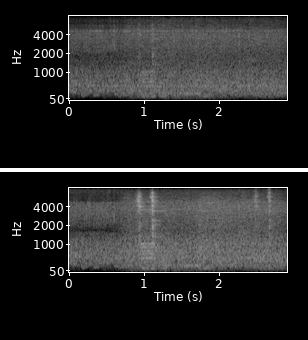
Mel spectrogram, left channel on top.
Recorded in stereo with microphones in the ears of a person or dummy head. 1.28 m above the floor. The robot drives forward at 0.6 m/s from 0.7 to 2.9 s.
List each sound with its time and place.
0.0 s running water: 35° right (ahead or behind); by 2.9 s 30° right (ahead or behind)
